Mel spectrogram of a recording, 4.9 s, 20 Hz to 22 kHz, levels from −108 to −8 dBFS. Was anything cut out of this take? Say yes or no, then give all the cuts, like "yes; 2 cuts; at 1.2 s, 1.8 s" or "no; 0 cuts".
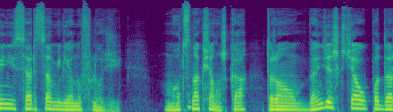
no; 0 cuts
